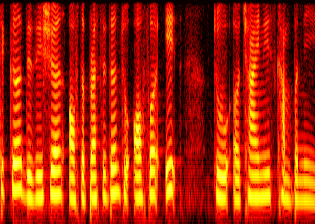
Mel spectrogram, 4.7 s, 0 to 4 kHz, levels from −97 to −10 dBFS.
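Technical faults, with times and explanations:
No technical faults; the speech passes over the WebRTC call path with nothing above 4 kHz, which fits a narrowband G.711 A-law link at 64 kbps.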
